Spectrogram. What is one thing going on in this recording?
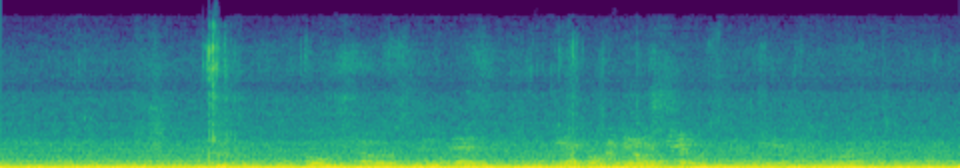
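A woman crunches on crisp chips up close.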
